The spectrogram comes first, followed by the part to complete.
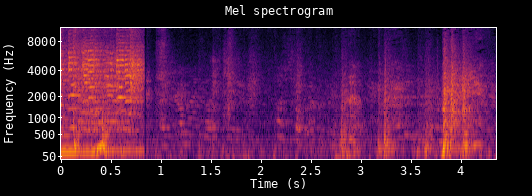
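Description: Background music with a steady beat that stops suddenly just under a second in, followed by the quieter sound of a large gym hall with faint voices, a few light knocks and one sharp thump near the end.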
